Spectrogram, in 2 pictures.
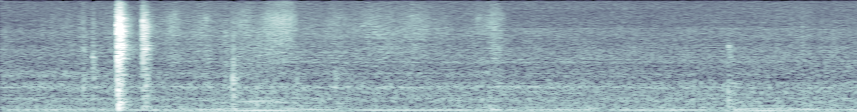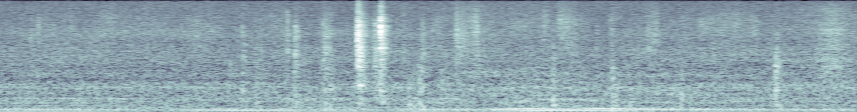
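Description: A car engine revs briefly and settles back.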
